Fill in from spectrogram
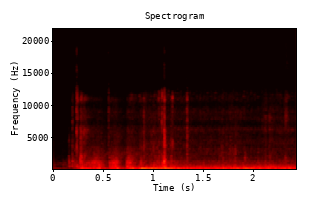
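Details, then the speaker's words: Seat Leon with 5-speed manual, started with the clutch in: brief crank, catches first time and settles into a low, even, quiet idle with no knocks, "sounds like a little van"; healthy start. "Nice and quiet, man. Sounds like a little van."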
